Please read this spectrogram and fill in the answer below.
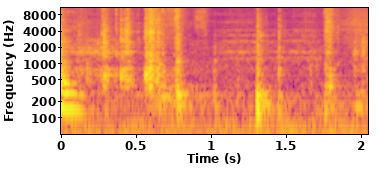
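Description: Faint scattered clicks and light rustling of trading cards and plastic card holders being handled on a table, with one soft knock a little over a second in.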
